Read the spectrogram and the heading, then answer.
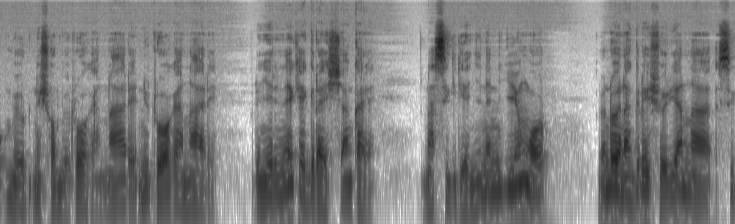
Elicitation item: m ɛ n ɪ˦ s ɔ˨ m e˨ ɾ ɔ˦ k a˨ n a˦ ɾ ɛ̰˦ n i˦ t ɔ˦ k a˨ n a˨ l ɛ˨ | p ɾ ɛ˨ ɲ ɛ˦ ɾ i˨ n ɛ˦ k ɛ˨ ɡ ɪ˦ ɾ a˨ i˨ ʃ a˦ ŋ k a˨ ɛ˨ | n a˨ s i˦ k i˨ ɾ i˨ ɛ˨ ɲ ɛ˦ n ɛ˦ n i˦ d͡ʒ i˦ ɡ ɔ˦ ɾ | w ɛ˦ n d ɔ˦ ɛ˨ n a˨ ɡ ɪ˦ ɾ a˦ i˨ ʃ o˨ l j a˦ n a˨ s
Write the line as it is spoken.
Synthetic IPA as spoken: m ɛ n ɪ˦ ʃ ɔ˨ m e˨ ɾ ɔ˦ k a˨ n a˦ ɾ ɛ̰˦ n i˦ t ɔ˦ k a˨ n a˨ ɾ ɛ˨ | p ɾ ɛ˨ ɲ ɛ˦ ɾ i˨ n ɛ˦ k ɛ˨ ɡ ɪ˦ ɾ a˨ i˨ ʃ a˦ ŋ k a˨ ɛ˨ | n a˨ s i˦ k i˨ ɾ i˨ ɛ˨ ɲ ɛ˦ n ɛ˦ n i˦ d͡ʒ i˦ ŋ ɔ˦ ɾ | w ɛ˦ n d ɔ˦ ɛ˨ n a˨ ɡ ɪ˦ ɾ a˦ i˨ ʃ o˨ ɾ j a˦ n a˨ s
